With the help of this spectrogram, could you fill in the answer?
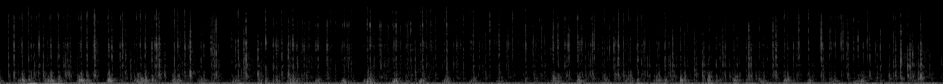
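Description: A capped, clear plastic water bottle with a blue label is held in the hand and tapped rapidly with the fingernails on its ridged body. The result is a dense, continuous stream of quick, crisp clicks and light plastic ticks with bright edges, over a steady low hum.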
